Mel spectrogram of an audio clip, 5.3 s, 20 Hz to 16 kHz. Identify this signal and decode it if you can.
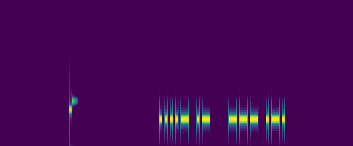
Morse code, heard as a keyed tone, about 30 wpm, 700 Hz. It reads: 4A OR
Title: Field Day Exchanges Encore - 30wpm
